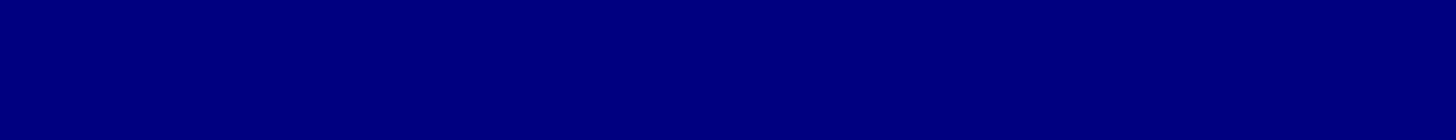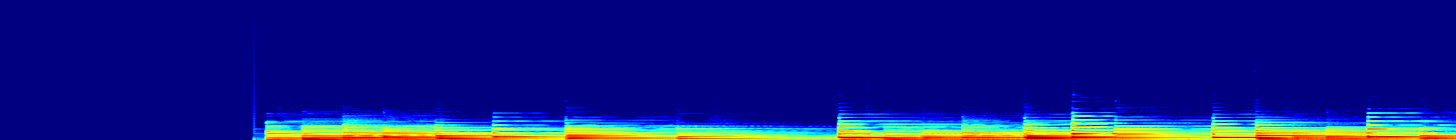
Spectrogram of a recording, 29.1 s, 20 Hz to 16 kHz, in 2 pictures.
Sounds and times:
Music: 0:17.1 - 0:29.1.

